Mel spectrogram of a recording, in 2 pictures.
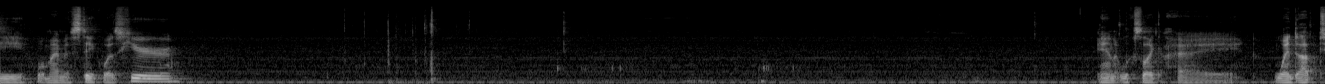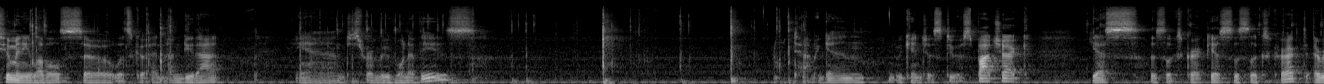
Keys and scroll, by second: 3.5 alt+super+u, 13.0 super+Tab, 14.1 super+z, 15.6 Up, 15.9 alt+Right, 17.7 Right, 19.4 Down, 19.9 Tab, 20.4 super+s.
